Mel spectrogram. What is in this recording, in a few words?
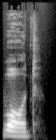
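"wad", British English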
